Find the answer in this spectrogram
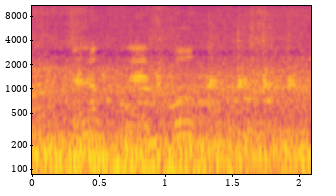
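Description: Street traffic noise with a vehicle engine running steadily close by, a constant low hum under a man's brief speech.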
